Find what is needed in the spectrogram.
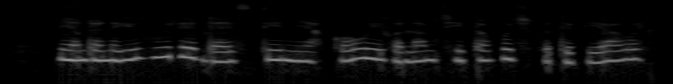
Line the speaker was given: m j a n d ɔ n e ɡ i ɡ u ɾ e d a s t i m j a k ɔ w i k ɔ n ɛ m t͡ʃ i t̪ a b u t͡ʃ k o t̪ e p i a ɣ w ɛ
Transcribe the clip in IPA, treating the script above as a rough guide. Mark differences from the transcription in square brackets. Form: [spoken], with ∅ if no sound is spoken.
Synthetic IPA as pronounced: m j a n d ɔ n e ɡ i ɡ u ɾ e d a s t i m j a k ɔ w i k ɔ n [a] m t͡ʃ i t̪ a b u t͡ʃ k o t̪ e p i a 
